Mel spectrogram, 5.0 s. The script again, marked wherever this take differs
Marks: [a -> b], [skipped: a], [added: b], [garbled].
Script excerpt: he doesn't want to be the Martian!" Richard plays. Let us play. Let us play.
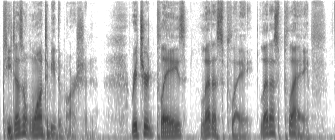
he doesn't want to be the Martian!" Richard plays. Let us play. Let us play.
